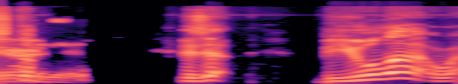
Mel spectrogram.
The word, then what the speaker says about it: Beulah: Is it Beulah, or how do you say Beulah?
